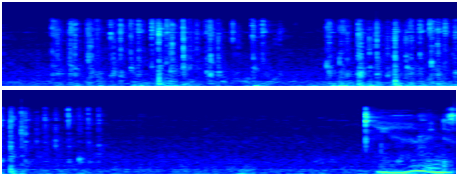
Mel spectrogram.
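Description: Computer keyboard typing while filling in a Google Forms quiz, with rapid bursts of close key clicks and tab presses separated by short pauses, ending with a brief voice.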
